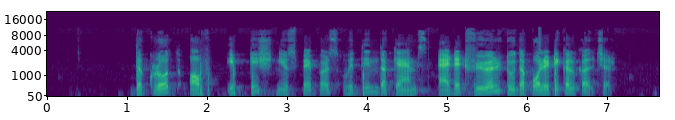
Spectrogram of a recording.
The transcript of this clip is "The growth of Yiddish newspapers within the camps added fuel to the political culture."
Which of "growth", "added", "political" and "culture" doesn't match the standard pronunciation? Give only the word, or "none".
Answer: growth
